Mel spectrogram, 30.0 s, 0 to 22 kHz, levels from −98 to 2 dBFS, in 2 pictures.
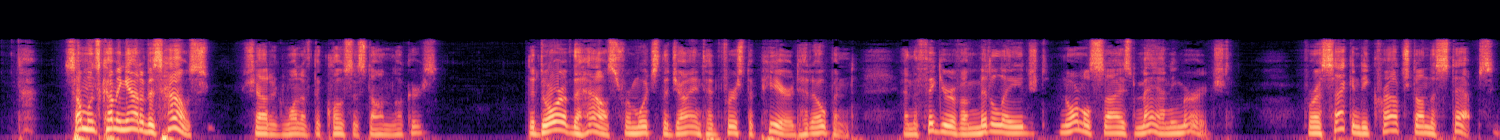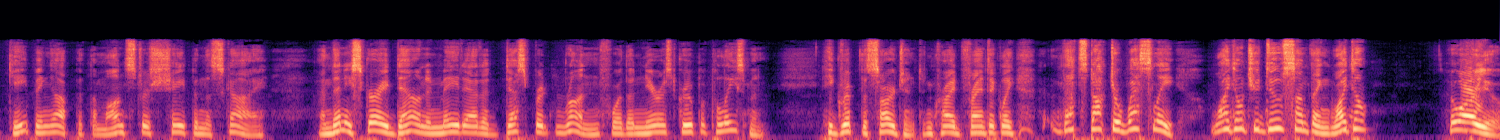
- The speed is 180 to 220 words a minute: Yes, average, 185 wpm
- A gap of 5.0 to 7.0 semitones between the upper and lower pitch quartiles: Yes, wide, 5.5 semitones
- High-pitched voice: No, medium, 145 Hz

